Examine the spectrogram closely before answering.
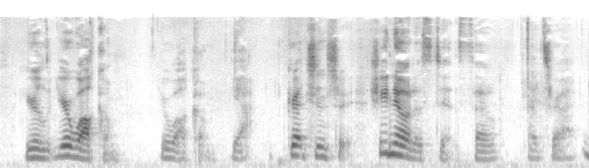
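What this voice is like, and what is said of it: Raspy, slightly husky voice. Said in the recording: “my voice got a little raspy, so if it sounds sexier than normal”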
